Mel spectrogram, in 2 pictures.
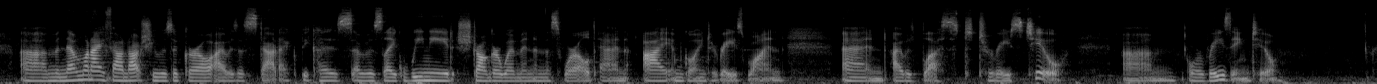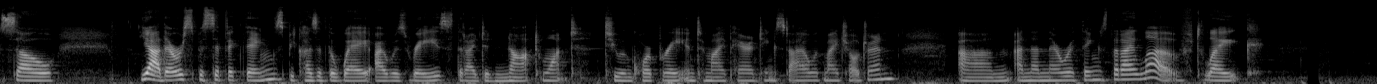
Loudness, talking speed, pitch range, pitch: -31 LUFS, 175 wpm, 165-185 Hz, 175 Hz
